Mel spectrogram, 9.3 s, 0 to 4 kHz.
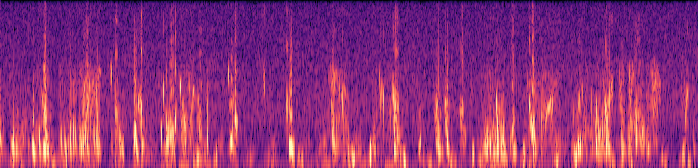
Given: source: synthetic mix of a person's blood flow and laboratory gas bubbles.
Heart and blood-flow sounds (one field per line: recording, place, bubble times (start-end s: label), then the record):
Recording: Doppler ultrasound of blood flow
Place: precordium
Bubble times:
0.00-0.07 s: bubbles
0.12-0.27 s: bubbles
0.40-0.69 s: bubbles
0.79-1.37 s: bubbles
1.44-1.68 s: bubbles
1.76-1.99 s: bubbles
2.11-2.82 s: bubbles
3.02-3.19 s: bubbles
3.50-3.55 s: bubbles
3.80-3.95 s: bubbles
4.38-4.68 s: bubbles
4.95-5.39 s: bubbles
5.58-5.64 s: bubbles
5.76-6.02 s: bubbles
6.12-6.23 s: bubbles
6.39-6.76 s: bubbles
6.79-6.89 s: bubbles
7.01-7.48 s: bubbles
7.61-8.20 s: bubbles
8.24-8.83 s: bubbles
9.07-9.32 s: bubbles
From the record:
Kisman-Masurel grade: 243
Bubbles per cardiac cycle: several, 3 to 8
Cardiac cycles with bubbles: 100%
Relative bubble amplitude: loud (0.450 to 0.775)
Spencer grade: 3 (all of the cardiac periods contain showers or single bubble signals, but not dominating or overriding the cardiac motion signals)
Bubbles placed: anywhere in the cardiac cycle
